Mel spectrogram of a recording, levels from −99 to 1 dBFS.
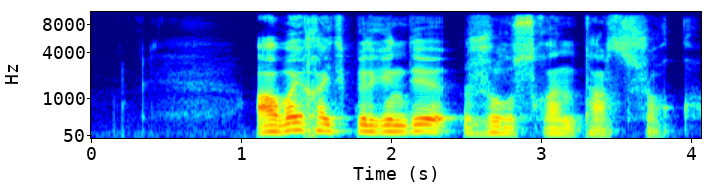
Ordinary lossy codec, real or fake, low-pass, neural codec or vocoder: none; real; 9.9 kHz; none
